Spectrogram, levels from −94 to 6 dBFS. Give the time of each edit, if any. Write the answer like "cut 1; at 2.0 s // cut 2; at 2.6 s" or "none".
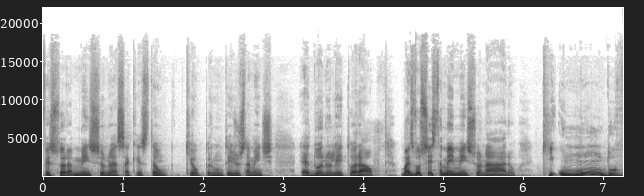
none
